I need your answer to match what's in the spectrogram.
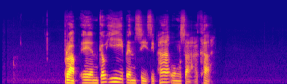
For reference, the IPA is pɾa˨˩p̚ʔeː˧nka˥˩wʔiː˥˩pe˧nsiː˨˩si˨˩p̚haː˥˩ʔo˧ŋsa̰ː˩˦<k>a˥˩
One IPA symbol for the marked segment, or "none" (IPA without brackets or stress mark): kʰ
